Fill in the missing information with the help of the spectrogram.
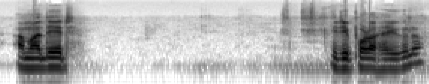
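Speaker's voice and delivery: ordinary talk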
